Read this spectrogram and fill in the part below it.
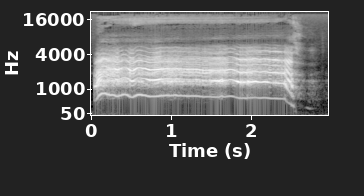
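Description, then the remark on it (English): A person screams in one long, sustained, high-pitched note for about two and a half seconds, loud and steady, then breaks off abruptly into silence. “What in what part of Alice in Wonderland is there a scream?”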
